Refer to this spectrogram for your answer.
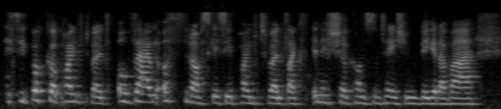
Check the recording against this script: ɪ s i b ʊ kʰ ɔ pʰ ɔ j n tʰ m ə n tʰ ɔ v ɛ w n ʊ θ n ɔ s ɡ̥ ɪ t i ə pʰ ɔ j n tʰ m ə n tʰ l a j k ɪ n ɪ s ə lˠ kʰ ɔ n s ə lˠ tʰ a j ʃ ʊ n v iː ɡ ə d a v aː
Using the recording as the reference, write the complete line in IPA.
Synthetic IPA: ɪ s i b ʊ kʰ ɔ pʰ ɔ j n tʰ m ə n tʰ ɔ v ɛ w n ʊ θ n ɔ s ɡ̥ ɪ s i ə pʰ ɔ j n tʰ m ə n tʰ l a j k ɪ n ɪ ʃ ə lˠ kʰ ɔ n s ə lˠ tʰ e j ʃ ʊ n v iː ɡ ə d a v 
